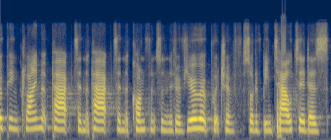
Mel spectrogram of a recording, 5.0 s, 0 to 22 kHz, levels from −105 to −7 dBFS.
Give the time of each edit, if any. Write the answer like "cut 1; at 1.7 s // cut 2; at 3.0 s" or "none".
cut 1; at 1.3 s // cut 2; at 2.6 s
